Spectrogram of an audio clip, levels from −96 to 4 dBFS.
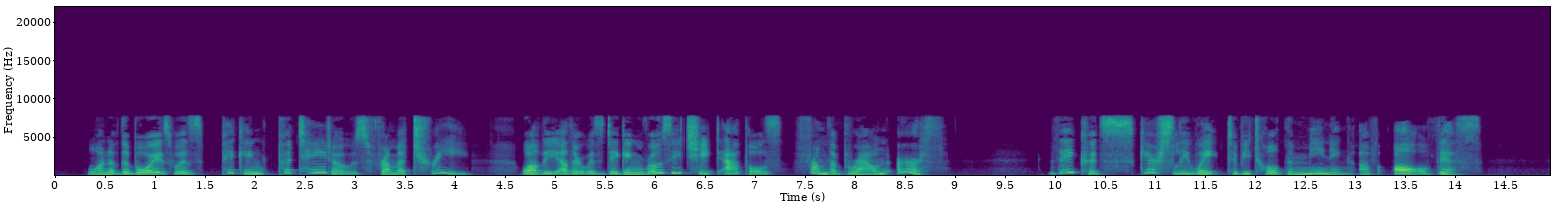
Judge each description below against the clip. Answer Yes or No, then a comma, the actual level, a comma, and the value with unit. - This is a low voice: No, high, 195 Hz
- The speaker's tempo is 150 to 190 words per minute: No, slow, 135 wpm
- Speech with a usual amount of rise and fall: No, wide, 7.5 semitones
